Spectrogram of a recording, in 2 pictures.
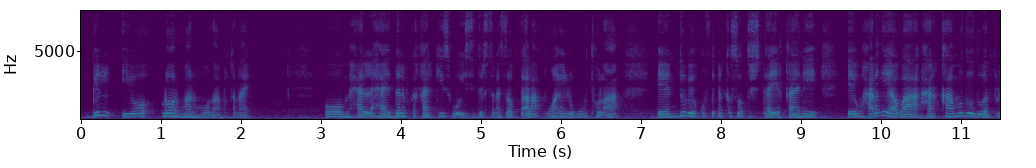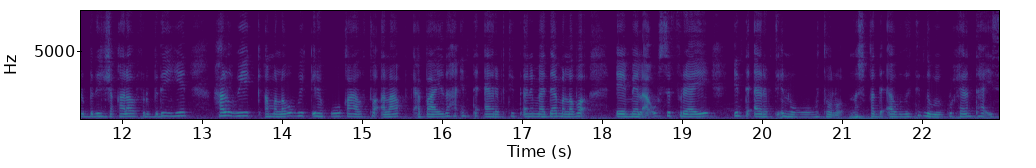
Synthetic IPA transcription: bɪlijɔɖɔːrmaːlmɔːðaːmɑqnaːj | ɔːmɐħɑːlɐlɐɦaːjɛd̪ɐlɐb̚kʰɐqɑːrkʰiːsbʊːɪsiːd̪ɪrsɐnaːsɐβɐbt̪ɐʔɐlaːb̚t̪ʰɐwɑːʔɪnlɐɣʊɣʊt̪ʰʊlaːɛːnd̪ʊβɛjqɔfkʰɐɖɐkʰɐsɔːt̪ʰʊʃt̪ʰaːjɐqɑːnɛː | ɛːnwɑħɑːlɐɣɐjaːβaːħɑrqɑːmɐðɔːðʊwɑːfɪrbɐðɐjɪnʃɑqɑːlɐwaːfɪrbɐðɐjɪɦiːn | hɐlwiːɡɐmɐlɐβɐwiːɡɪnɛjkʰʊɣʊqɑːðɐt̪ʰɔʔɐlaːbɑbaːjɐðɐɦɐʔɪnt̪ʰɐʔaːɾɐbt̪ʰɪd̪ʔɐnɪmaːd̪aːmɐlɐβɐɛmɛːlʔɐ̰ʔʊsɪfraːjɛj | ʔɪnt̪ʰɐʔaɾɐb̚t̪ʰɪd̪ɪnlɐɣʊɣʊt̪ʰʊlɔ̰nɐʃqɑðɐʔawðɛt̪ʰɪd̪nɐwɛjkʰʊħɪɾɐnt̪ʰɐɦɐ̰js

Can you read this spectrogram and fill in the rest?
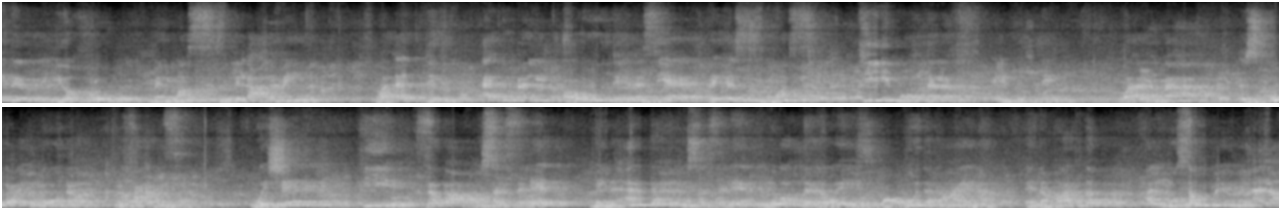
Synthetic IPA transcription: d̪ɑɾjoɣɾʊbmɪnmɑsˤɾlɪlʕaːlæmɪjːa | wɪʔæd̪ːɪm | ʔækmælʕʊɾuːd̪ɪlʔæzjæːʔbɪʔɪsmmɑsɾfimʊxt̪ælaf | ɪlbʊlt̪æːni | wɪʔæhamːæɦæʔʊsbuːʕɪlmʊd̪afifɾˤɑnsɑ | wɪʃæːɾɪkfisabʕamʊsalsalæːt̪ | mɪnʔand̪aħɪlmʊsalsalæːt̪ʔɪlːwɑɡt̪alawæːjɪzmawɡuːd̪amaʕaːna | ʔɪnːɦɑɾˤd̪ˤɑ | ʔalmʊsɑmːɪɾma

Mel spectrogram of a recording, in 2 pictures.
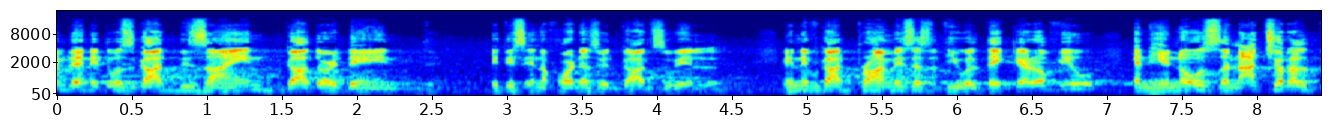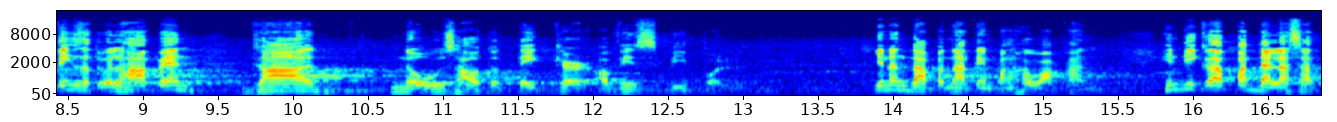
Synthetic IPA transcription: mðɛ̃nɪt̪̚wɔsɡad̪ːɪzãjnd̪̚ɡad̪ɔɹd̪ẽɪnd̪ | ʔt̪ɪsɪ̃nɐkɔɹd̪ɐ̃nswɪð̚ɡad̪swɪl | ʔɛ̃nd̪ɪfɡad̪̚pɹamɪsɛsðɐt̪̚hiwɪlt̪ejkːɛɹɔvjuʔɛ̃nd̪hinowsd̪ɐnat͡ʃʊɾɐlθɪ̃ŋsd̪ɐt̪̚wɪlɦapɛ̃nɡad̪̚nowshawt̪ʊt̪eɪkʰːɛ̰ɹɔ̰vhɪspḭːpɔ̰l | jʊnɐŋd̪aːpɐt̪naːt̪ɪŋpɐŋɦɐwa̰ːkɐ̰n | hɪ̃nd̪iːkɐpɐd̪ɐlasɐ

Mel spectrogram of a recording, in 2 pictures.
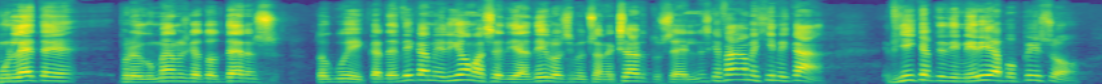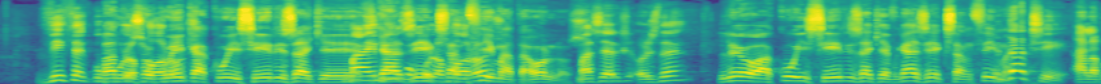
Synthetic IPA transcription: mule̞t̪e̞ | pɾo̞iɣume̞no̞zʝɐt̪o̞d̪e̞ɾens | t̪o̞ɡuikːɐt̪e̞ðikɐmeiðʝo̞mɐsːe̞ðiɐðilo̞simet̪usɐne̞ksɐɾt̪it̪use̞lines̬ce̞fɐɣɐme̞çimikɐ | vʝicepot̪iðimiɾiɐːpo̞piso̞ | ðiθeŋkupɐulosooɾiskɐkuisiɾizɐcemɐimɐzkuielosfoɾoimɐt̪ɐo̞lo̰smɐseɾso̞ɾist̪e̞ | le̞oɐkuisiɾizɐce̞vɣɐzieksɐnθimɐd̪ɐksḭɐ̰lɐ

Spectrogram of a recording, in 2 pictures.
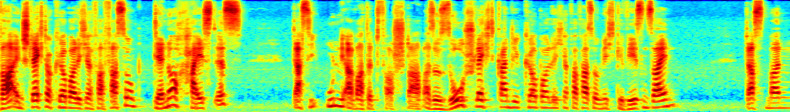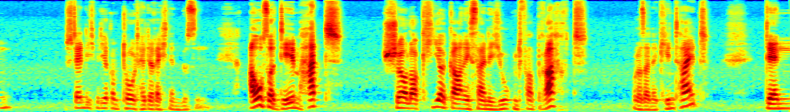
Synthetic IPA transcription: vaːɐʔɪnʃlɛçtɐkʰœɐpɐlɪçɐfɛɐfasʊŋd̥ɛnɔχhaɪstɛs | d̥asz̥iːʔʊnɛ̰ɐvaɐtətfɛ̰ɐʃta̰ɐpʔalzozoːʃlɛçtkʰandiːkʰœɐpɐlɪçəfɛɐfasʊŋnɪçtɡ̥əveːzn̩zaɪn | d̥asman | ʃtɛndɪçmɪtʔiːʁəmtʰoːthɛtəʁɛçnənmʏsn̩ | ʔaʊsɐdeːmhat | ʃœɐlɔkhiːɐɡaːɐnɪçtz̥aɪnəjuːɡŋ̩tfɛɐbʁaχt | ʔoːɾɐzaɪnəkʰɪnthaɪt | d̥ɛn

